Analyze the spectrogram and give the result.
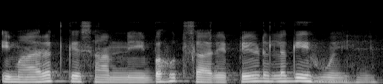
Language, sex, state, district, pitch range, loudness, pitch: Hindi, male, Uttar Pradesh, Lucknow, 105-140 Hz, -18 LUFS, 120 Hz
